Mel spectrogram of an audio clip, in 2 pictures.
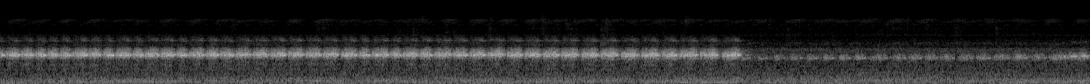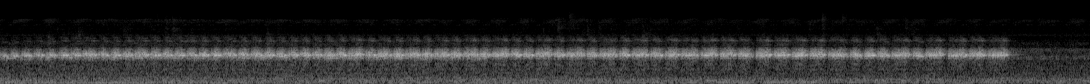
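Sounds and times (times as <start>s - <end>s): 
frog trilling in Indonesia: 0.0s - 21.0s.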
